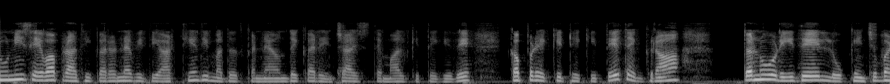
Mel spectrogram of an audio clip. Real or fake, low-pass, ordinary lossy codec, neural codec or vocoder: real; 7.2 kHz; AAC, 32 kbps; none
